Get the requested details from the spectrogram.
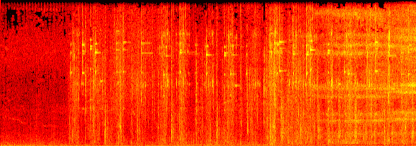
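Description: Footsteps run quickly over stone paving.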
